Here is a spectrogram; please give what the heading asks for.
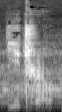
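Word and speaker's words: יִתְרוֹ: His name, in Hebrew, is pronounced Yitro, while in Arabic it is Shoaib.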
